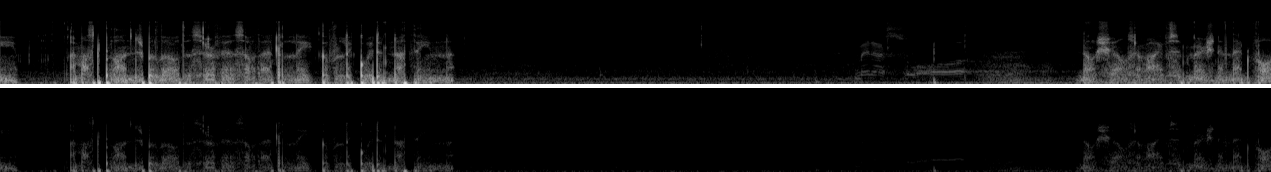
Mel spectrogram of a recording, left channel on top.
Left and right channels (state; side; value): quieter; right; 19.2 dB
